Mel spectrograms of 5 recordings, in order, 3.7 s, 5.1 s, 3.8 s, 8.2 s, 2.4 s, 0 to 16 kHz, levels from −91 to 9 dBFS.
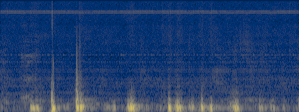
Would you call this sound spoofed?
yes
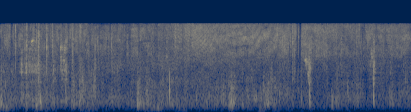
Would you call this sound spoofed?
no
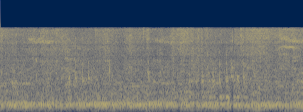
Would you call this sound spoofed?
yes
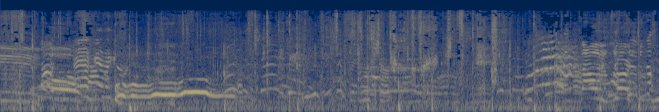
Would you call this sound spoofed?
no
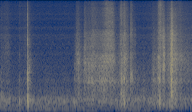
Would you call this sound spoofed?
yes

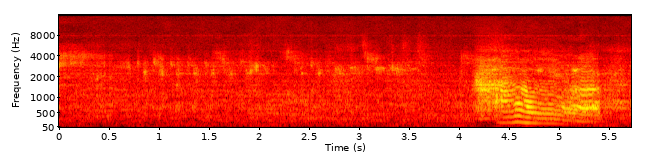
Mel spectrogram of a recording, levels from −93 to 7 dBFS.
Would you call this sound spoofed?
yes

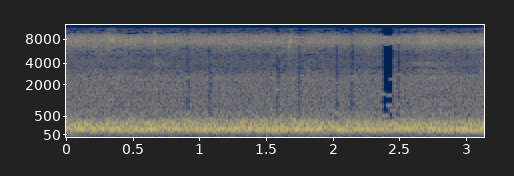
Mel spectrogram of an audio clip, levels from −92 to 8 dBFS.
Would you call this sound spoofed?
no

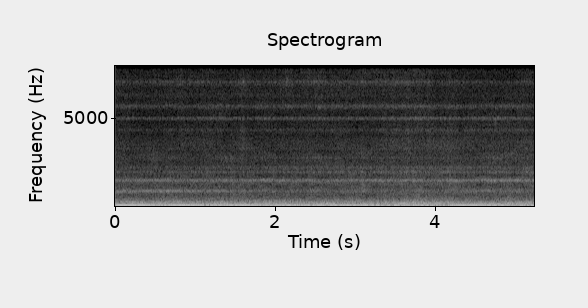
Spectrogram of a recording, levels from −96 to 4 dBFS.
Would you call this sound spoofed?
yes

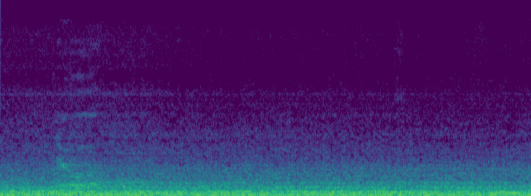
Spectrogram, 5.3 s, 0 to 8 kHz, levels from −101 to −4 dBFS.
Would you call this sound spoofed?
yes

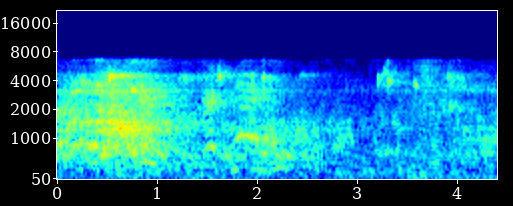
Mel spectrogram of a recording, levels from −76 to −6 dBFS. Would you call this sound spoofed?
yes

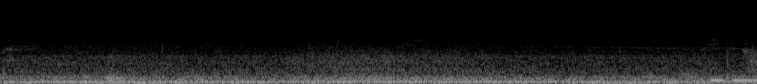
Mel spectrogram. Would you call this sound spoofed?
no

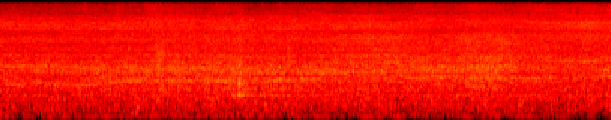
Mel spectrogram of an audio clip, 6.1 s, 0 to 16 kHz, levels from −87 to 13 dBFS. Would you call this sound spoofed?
yes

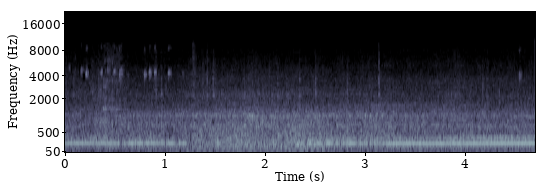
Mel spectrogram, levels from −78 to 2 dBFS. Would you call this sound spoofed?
no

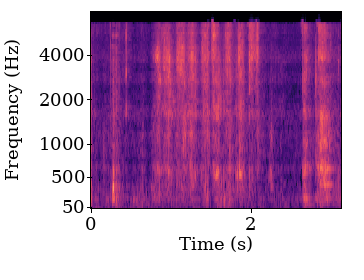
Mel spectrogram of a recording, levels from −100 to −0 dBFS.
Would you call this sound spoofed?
yes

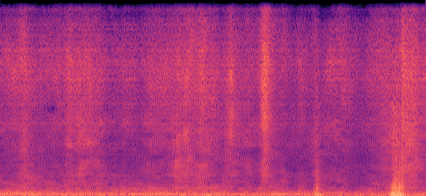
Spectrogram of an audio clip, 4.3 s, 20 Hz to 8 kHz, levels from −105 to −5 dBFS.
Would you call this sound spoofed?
yes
